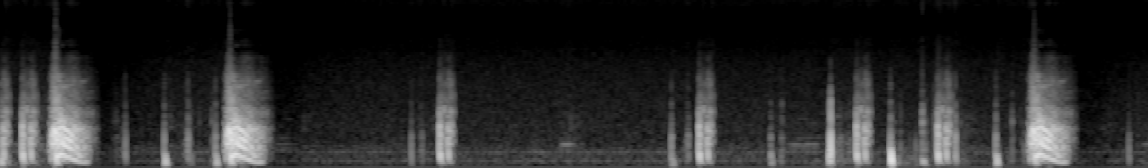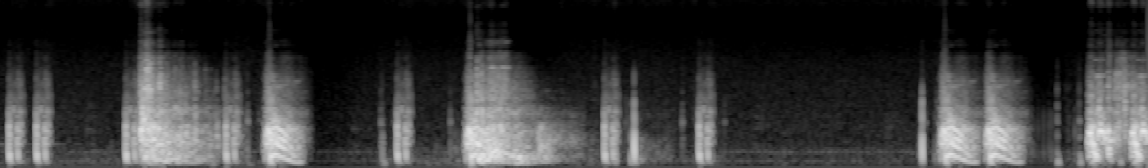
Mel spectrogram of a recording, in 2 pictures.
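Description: Sword slashes whoosh and clang in quick bursts.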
